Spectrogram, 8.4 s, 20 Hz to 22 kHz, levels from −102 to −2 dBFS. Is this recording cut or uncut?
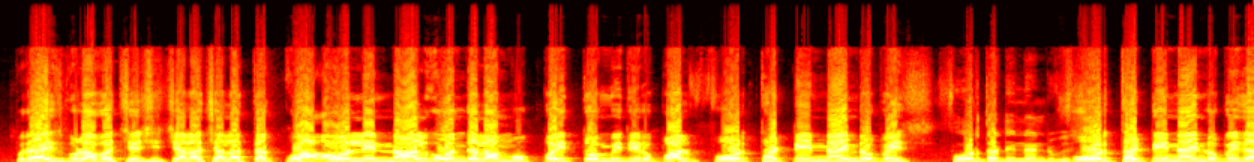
uncut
